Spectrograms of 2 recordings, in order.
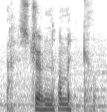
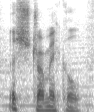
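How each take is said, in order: First: Said in the usual way. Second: "astronomical" squashed to "astromical"; "astronomical" slurred into "astromical"; made-up word. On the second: Real, not acted. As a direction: say "astronomical" without its "no" syllable, as "astromical". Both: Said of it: "I do make new words in this commentary".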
